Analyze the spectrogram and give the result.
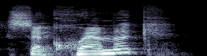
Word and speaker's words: Suquamish: I want to make sure I say it right. Suquamish? – Or that's pretty good. No, that you did really well there.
